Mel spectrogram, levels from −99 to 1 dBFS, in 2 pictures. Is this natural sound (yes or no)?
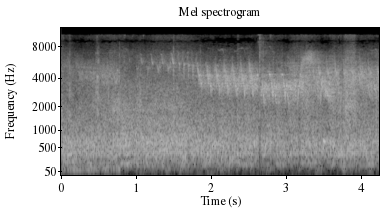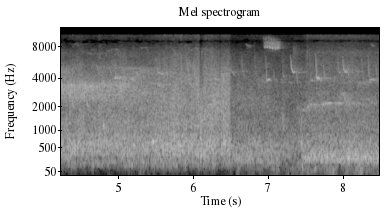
yes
